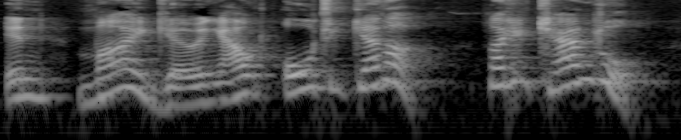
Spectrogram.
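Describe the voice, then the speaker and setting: Guy putting on a fretful little girl voice, high and fluttery, swooping all over, bright tone. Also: huge pitch swings, a little slow, exaggerated voice. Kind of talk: storybook reading aloud.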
